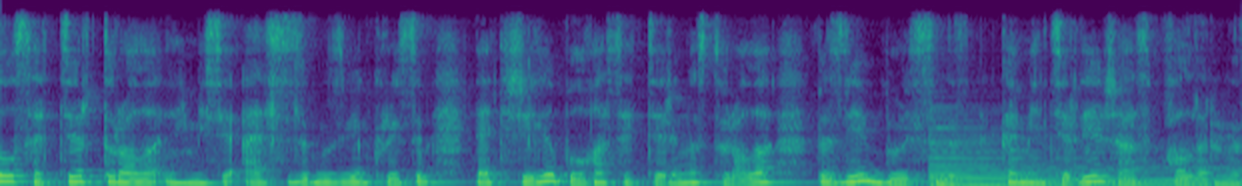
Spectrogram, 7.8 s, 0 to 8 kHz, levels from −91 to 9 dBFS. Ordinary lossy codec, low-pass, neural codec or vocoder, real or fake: none; 7.2 kHz; none; real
